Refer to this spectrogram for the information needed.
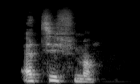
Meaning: decoration, decking out
- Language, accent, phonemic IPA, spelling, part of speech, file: French, Canada, /a.tif.mɑ̃/, attifement, noun, LL-Q150 (fra)-attifement.wav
